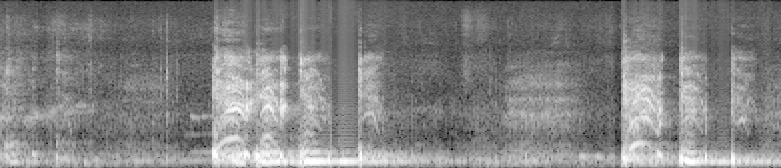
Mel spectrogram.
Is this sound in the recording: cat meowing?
no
